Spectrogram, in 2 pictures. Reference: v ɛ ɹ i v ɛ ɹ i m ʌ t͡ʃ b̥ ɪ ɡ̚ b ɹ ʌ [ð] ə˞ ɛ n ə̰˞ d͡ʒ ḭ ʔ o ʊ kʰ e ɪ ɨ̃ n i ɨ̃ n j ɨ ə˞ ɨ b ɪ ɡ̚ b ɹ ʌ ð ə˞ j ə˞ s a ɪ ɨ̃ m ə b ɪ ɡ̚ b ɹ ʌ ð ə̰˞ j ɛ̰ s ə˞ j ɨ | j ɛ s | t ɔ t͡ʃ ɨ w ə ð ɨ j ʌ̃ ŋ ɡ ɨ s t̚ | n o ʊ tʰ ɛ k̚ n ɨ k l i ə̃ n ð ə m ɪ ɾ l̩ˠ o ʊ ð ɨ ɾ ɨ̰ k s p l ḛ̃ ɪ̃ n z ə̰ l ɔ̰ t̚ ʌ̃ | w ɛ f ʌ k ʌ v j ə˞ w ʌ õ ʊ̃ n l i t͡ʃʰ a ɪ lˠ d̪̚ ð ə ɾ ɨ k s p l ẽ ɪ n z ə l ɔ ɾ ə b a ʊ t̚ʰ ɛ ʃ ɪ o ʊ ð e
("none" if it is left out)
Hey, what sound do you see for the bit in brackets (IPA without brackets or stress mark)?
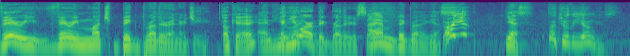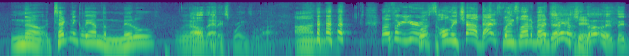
ð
